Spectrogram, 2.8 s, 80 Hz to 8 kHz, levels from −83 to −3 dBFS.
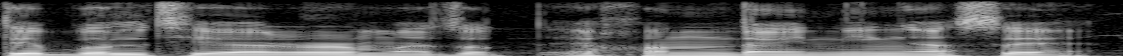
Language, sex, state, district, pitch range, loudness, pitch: Assamese, male, Assam, Kamrup Metropolitan, 140-150 Hz, -16 LUFS, 140 Hz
